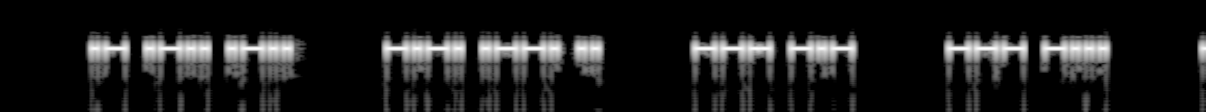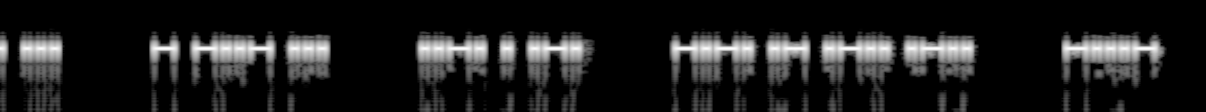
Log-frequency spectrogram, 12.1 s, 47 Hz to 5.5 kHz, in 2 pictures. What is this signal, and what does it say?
Morse code, heard as a keyed tone, about 34 wpm, 700 Hz. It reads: ALL CPI OK OB ES TXS FER CALL <BT>
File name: UK MASTER QSOs TRAINING / 35WPM / UK MASTER QSOs 0041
